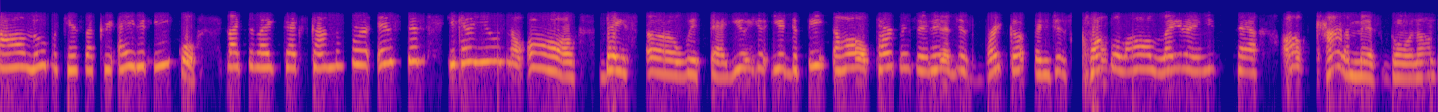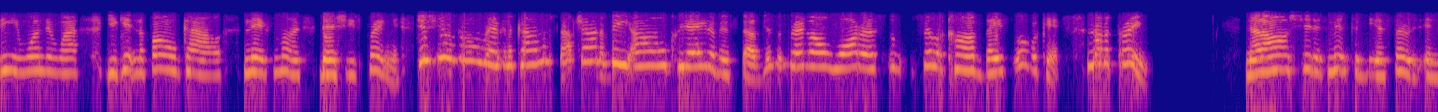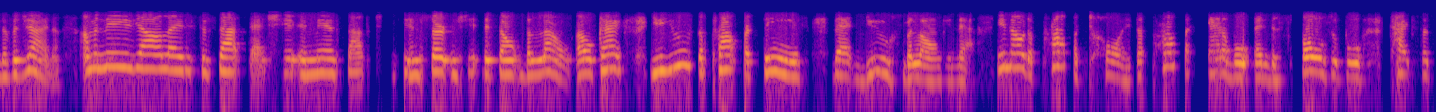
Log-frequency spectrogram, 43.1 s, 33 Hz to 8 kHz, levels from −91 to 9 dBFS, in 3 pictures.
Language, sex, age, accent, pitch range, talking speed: English, female, 40-59, American, 210-300 Hz, 190 wpm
